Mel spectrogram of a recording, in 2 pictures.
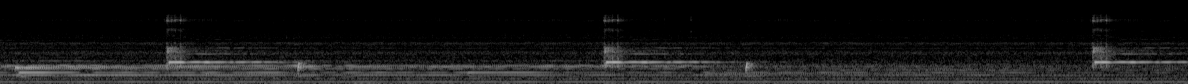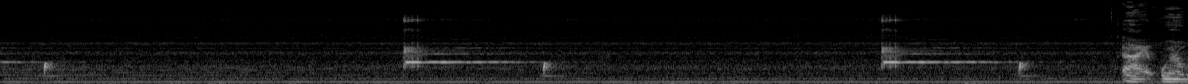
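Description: Plants being watered in the video game Strange Horticulture: short bright trickling tones repeat about every five seconds over a steady low hum, with a brief burst at the end.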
